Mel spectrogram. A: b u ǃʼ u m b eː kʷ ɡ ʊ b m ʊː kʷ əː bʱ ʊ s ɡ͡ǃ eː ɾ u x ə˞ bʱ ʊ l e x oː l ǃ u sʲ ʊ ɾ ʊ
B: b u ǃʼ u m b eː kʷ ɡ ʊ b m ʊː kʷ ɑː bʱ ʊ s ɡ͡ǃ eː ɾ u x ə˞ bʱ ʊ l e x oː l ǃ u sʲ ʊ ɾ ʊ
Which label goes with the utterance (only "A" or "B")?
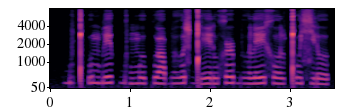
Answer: B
